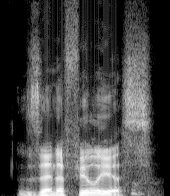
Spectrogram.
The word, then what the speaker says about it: Xenophilius: As Xenophilus Lovegood. Did I say that right? – Yes, Xenophilius. – That's the one. I was close.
